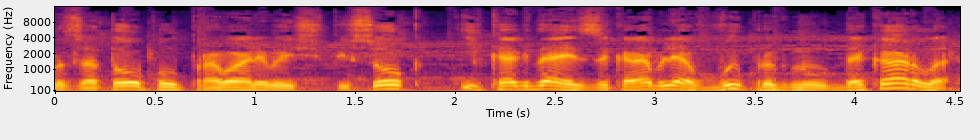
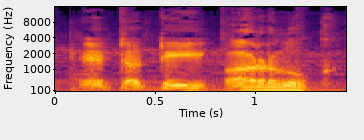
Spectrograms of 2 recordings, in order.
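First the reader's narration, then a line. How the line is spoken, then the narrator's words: Wooden voice. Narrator (Russian): начал он деревянным голосом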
